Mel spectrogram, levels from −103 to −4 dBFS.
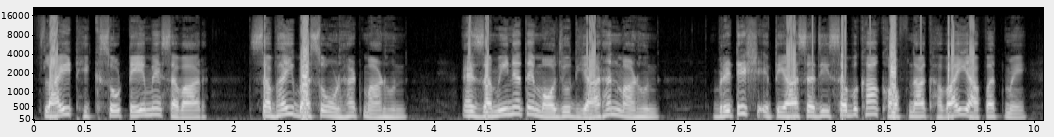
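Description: Speech with integer overflow. Peaks driven about 2 to 4 dB past the integer limit wrap to the opposite sign instead of being limited, producing violent cracks sharper than clipping. These occur at 0.16–0.23 s (just before "हिक सौ"), 2.30 s, 2.67–2.74 s, 4.35–4.54 s, 5.53–5.60 s and 7.53–9.39 s.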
